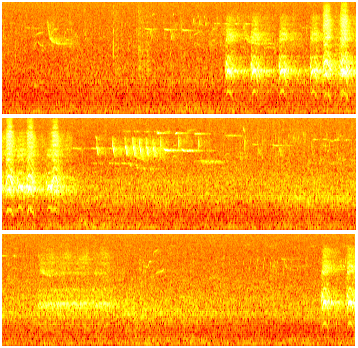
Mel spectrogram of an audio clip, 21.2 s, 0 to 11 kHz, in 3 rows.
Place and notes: Chemin du Bout den Bas, La Baleine, QC, Canada - Isle-aux-Courdes, Forest, Amb
Ambiance, stereo, Semi-Forest
Capitale-Nationale, Québec, Canada, 1 July 2021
